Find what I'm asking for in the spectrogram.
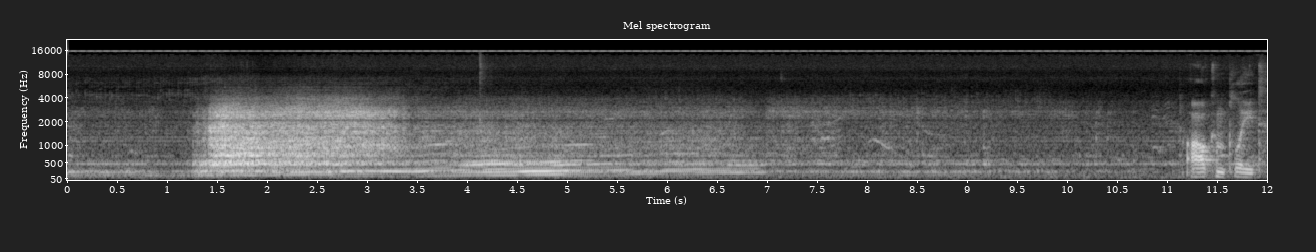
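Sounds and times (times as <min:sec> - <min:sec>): car engine accelerating: 0:00.0 - 0:11.1.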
